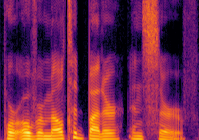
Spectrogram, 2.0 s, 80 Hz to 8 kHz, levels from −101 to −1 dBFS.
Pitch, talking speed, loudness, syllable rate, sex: 165 Hz, 180 wpm, -18 LUFS, 5.4 syllables/s, female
